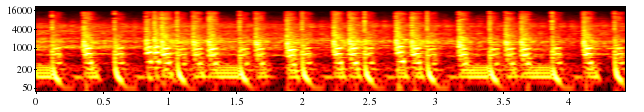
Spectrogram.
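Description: Electronic dance music with a steady kick-drum beat.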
